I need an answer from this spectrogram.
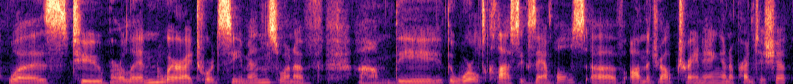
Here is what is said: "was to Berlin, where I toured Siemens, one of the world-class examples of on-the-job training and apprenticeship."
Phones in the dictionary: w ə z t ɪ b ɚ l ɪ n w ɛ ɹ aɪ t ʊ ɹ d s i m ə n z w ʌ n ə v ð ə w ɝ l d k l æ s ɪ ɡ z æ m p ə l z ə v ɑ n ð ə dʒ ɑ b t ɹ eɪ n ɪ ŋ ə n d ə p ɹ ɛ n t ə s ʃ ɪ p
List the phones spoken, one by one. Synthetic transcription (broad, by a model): w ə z t ɪ b ɚ l ɪ n w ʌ ɹ aɪ t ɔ ɹ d s i m ə n z w ʌ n ə v ð ə w ɝ l d k l æ s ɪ ɡ z æ m p l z ə v n ð ə dʒ ɑ b t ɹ eɪ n ɪ ŋ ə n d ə p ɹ ɛ n t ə ʃ ɪ p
